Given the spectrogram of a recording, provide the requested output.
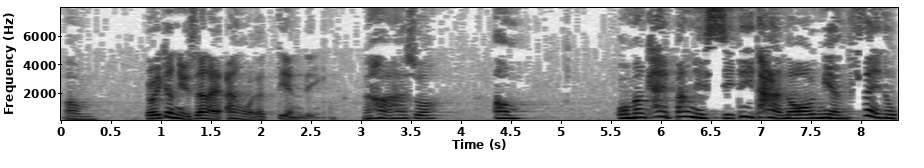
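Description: A woman with a mid-range voice shares a testimony at church, telling it in a casual, lively way and acting out the voices of the people in her story.

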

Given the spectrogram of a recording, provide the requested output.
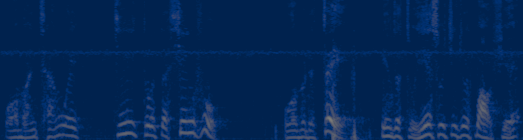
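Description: Gravelly, husky older man preaching a sermon. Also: high-pitched, darkish tone. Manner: teacherly, asks the congregation rhetorical questions.

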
